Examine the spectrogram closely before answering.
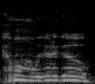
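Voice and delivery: high, pressing call to go; urgent hurry-up. Retold or imitated. Urging Amelia and his parents to run, high urgent call. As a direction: hurry your family along.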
